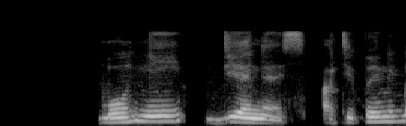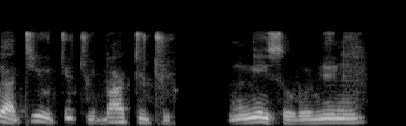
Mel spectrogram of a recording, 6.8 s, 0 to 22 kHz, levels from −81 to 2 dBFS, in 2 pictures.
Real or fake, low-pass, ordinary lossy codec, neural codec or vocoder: fake; none; none; codec, 16 kHz, 2 kbps, X-Codec, HuBERT features, trained on general audio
